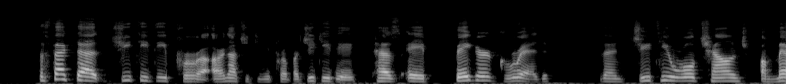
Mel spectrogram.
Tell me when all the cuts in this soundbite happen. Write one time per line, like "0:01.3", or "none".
0:03.7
